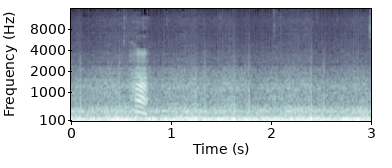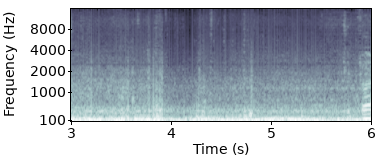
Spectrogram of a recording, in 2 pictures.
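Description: A car being driven, its engine and road noise heard from inside the cabin as a steady low rumble.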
